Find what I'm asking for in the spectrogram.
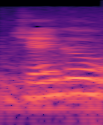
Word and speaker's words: Django: It's by Django Wexler, and it's spelled just like the movie, so it's got the D in front of it. It's like the D is silent.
